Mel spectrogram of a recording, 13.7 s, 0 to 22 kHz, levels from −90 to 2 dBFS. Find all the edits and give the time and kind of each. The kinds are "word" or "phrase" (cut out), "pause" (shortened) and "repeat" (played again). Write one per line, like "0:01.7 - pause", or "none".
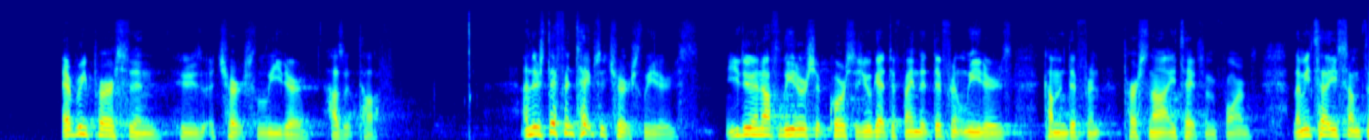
none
